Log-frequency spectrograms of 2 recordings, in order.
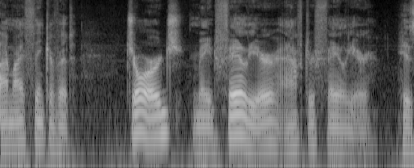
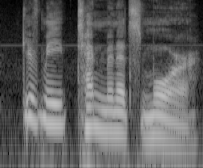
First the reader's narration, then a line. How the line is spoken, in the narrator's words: But he shouted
